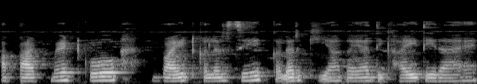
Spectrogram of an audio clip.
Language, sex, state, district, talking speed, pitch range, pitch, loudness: Hindi, female, Bihar, Purnia, 150 wpm, 155-175 Hz, 160 Hz, -19 LUFS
